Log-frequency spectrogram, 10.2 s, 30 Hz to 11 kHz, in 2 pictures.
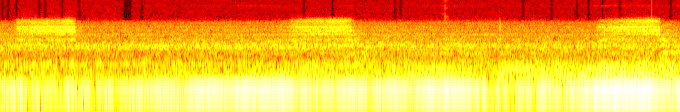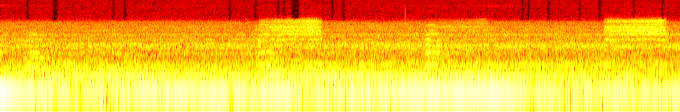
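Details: On March 18, 2016, at 8 PM, an owl brings a gopher to its companion; harsh, noisy hisses come in five or six bursts with pauses of about two seconds, above a droning low hum.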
